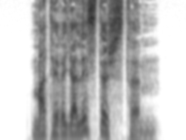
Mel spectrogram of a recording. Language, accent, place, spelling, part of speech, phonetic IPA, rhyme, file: German, Germany, Berlin, materialistischstem, adjective, [matəʁiaˈlɪstɪʃstəm], -ɪstɪʃstəm, De-materialistischstem.ogg
- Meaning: strong dative masculine/neuter singular superlative degree of materialistisch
